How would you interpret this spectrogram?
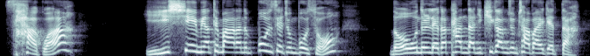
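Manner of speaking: lightly voiced affronted mother-in-law; indignant mother-in-law. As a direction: put the insolent daughter-in-law in her place. Mother-in-law takes offence.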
